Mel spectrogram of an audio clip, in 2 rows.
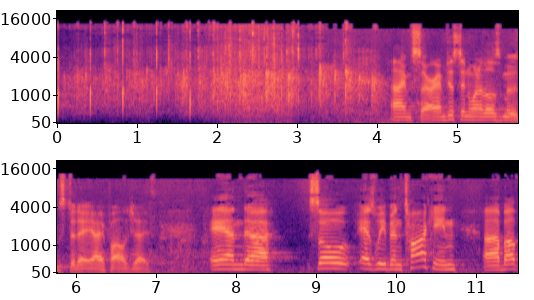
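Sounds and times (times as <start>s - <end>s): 
audience applause: 0.0s - 4.2s
speech: 4.2s - 7.0s, 7.7s - 11.5s.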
